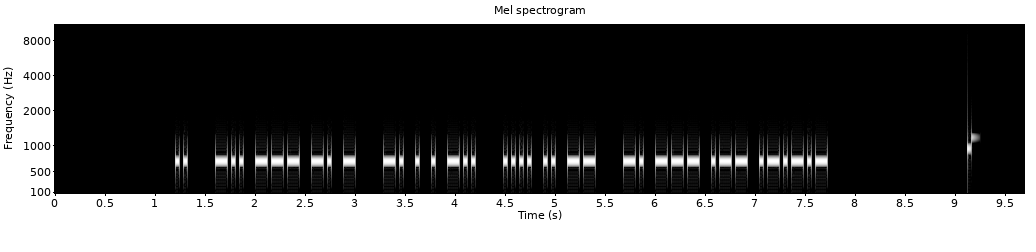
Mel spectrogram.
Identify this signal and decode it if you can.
Morse code, heard as a keyed tone, about 30 wpm, 700 Hz. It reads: I DONT NEED HIM NOW.
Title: Sentences from Top 1000 Words - Review Part 1 - 30wpm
